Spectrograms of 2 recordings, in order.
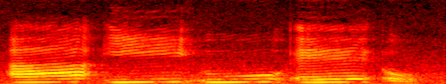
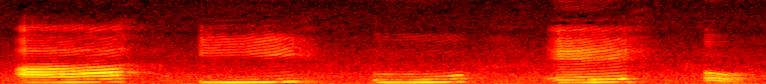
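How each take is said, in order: First: The vowels are said quickly. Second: The vowels are said slowly. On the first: "set cepat" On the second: "set lambat"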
